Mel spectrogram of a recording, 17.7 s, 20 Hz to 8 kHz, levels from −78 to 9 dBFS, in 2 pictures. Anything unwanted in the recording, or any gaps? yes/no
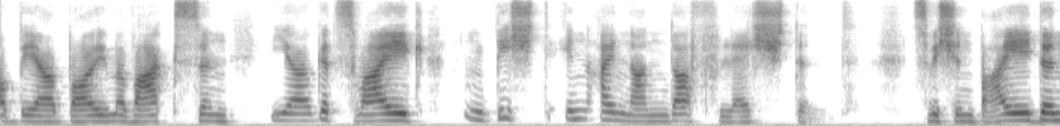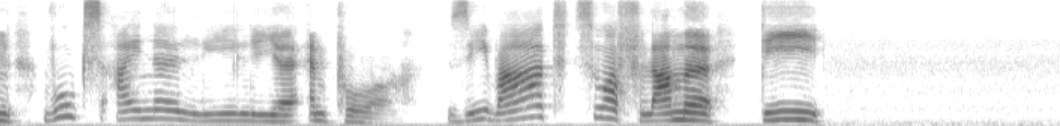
no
